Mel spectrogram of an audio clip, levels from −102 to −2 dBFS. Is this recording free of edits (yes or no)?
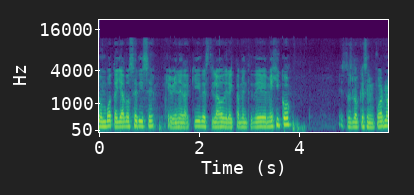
no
